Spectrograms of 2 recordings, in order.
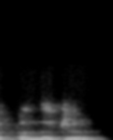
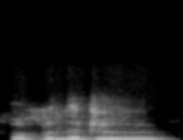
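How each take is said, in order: First: The voice falls at the end. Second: The voice rises at the end. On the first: It is an order. "this is what the infalling intonation, it is what order" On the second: It is a request. "Open the door is what? Is request"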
